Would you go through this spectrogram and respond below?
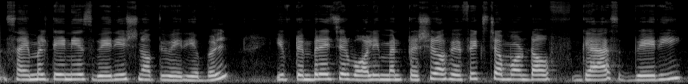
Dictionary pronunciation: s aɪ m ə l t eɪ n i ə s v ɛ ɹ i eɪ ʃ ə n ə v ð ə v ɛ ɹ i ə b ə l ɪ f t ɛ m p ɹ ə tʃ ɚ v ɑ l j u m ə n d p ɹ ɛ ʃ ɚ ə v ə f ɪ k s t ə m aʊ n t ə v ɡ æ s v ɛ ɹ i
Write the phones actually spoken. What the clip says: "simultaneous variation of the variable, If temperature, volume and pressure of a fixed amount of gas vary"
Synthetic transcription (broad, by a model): s aɪ m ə l t eɪ n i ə s v ɛ ɹ i eɪ ʃ ə n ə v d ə v ɛ ɹ i ə b ə l ɪ f t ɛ m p ɹ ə tʃ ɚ v ɑ l j u m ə n p ɹ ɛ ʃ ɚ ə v ə f ɪ k s t ə m aʊ n t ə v ɡ æ s v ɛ ɹ i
